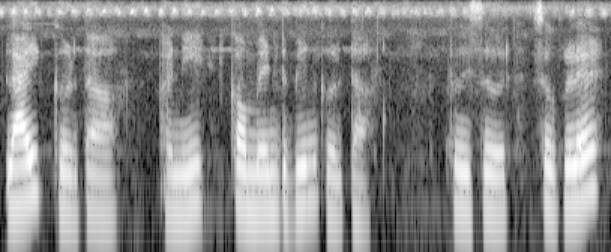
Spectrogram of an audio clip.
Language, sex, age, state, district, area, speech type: Goan Konkani, female, 18-30, Goa, Quepem, rural, spontaneous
